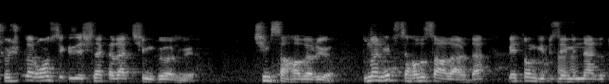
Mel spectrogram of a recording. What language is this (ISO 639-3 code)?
tur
